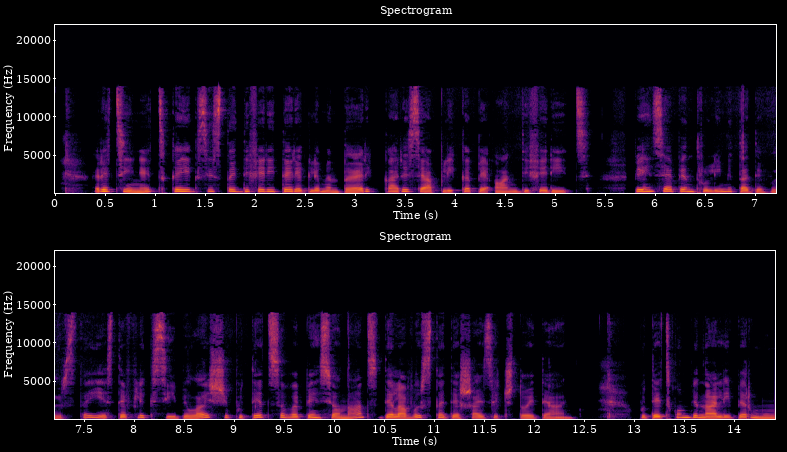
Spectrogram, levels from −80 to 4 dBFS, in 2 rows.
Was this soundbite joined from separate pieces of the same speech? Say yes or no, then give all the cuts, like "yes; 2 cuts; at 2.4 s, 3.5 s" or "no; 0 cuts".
yes; 1 cut; at 5.7 s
